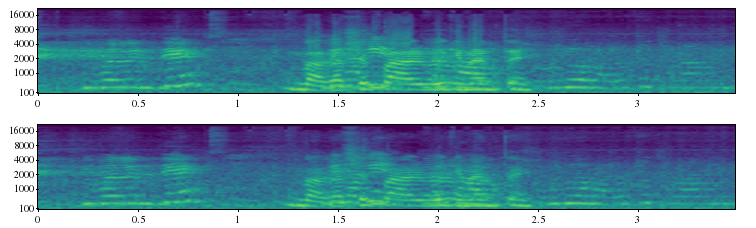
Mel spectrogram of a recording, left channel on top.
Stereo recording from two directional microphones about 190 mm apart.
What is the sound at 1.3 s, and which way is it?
Speech, centre (ahead or behind).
